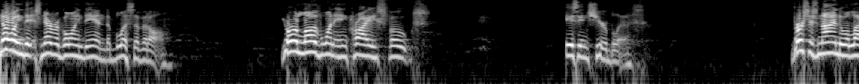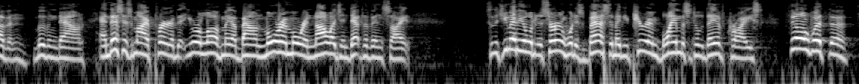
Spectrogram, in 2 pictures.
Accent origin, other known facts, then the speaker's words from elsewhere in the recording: Deep South, United States; I'm from the Deep South.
